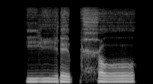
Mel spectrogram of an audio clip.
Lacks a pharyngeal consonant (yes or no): no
